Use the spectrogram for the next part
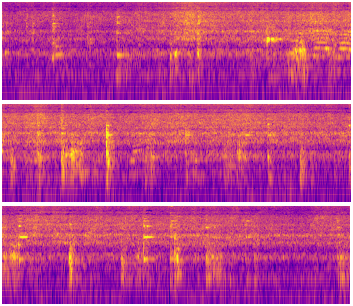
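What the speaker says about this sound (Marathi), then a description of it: "तर कांदा टोमॅटो पेस्ट चांगली शिजवून घेणार आहे।" Onion and tomato paste fries and is stirred in a pot for an Agri-Koli style baby fish fried rice. A continuous hissing sizzle carries sharp scraping taps of a spoon at an uneven rhythm, up close and without speech.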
